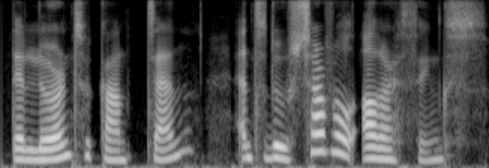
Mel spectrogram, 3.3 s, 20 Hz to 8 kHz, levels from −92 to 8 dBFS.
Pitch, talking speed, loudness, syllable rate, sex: 215 Hz, 200 wpm, -17 LUFS, 5.4 syllables/s, female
